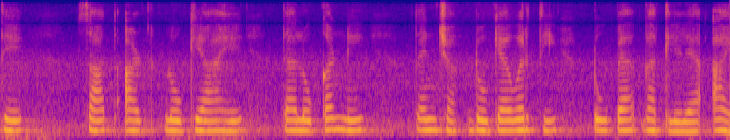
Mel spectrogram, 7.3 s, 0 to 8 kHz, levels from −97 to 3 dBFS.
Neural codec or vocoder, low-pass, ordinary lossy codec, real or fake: none; 7.2 kHz; none; real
